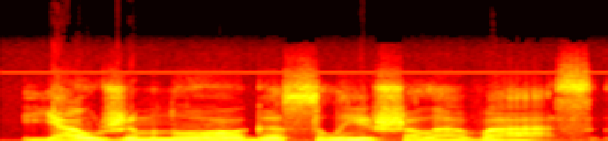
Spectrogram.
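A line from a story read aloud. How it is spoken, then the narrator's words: Melodious voice. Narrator (Russian): сказал щитовод певучим голосом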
